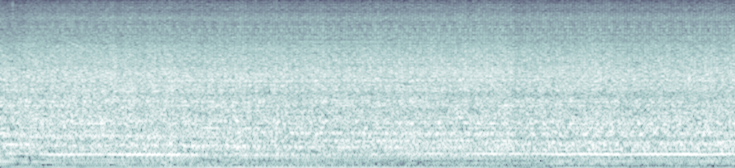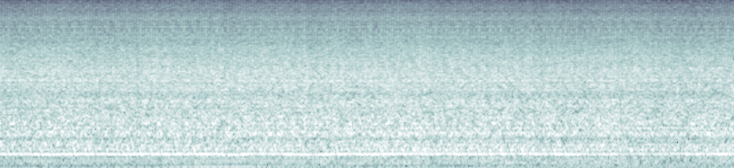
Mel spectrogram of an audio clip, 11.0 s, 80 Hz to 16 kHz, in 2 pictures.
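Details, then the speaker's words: 2013 Mitsubishi ASX 1.8 petrol, CVT, FWD, 448,000 km, after the faulty alternator pulley was replaced. Cold engine at a fast, steady high idle with an even hum and no tapping, squeal or rattle; normal. "Сейчас обороты высокие, двигатель холодный, поэтому прогреваю, смотрю. Но в данный момент никакого постороннего звука нет."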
